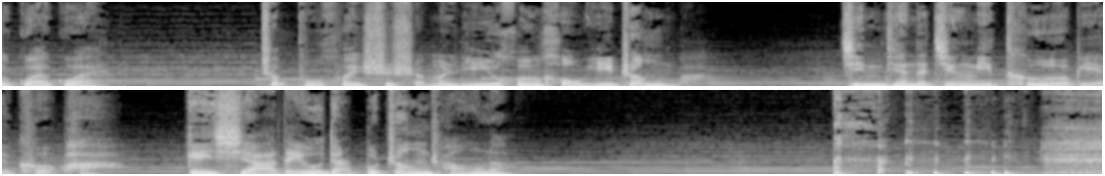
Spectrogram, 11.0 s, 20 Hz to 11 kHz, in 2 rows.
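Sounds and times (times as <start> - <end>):
speech: 0.0 - 0.6, 1.3 - 3.6, 4.2 - 8.2
woman coughing violently after choking on tea: 9.7 - 10.7.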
